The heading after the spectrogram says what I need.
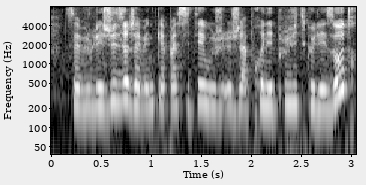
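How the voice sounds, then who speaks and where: Her speech is very fast. The woman's pitch sits fairly high. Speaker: streamer. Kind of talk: live stream chat reacting to viewers. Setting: live stream. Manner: hesitant, many fillers.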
